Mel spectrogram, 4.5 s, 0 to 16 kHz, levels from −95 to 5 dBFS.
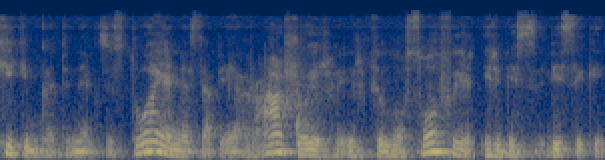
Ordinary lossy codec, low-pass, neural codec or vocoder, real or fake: Opus, 24 kbps; 10.8 kHz; none; real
